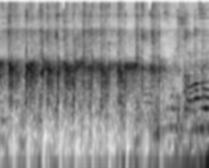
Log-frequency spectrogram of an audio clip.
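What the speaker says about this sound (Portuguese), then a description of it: "Uma salva de palmas para ele." An audience at an outdoor park gathering on religious intolerance claps in a steady burst of applause, with a voice talking over it toward the end.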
